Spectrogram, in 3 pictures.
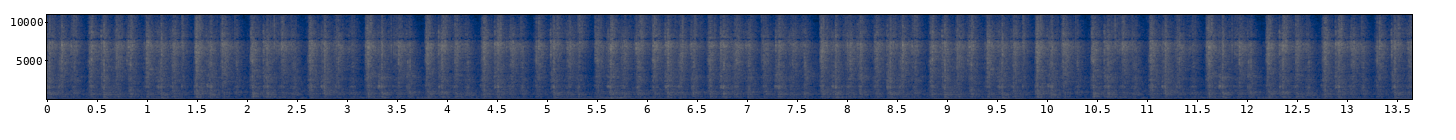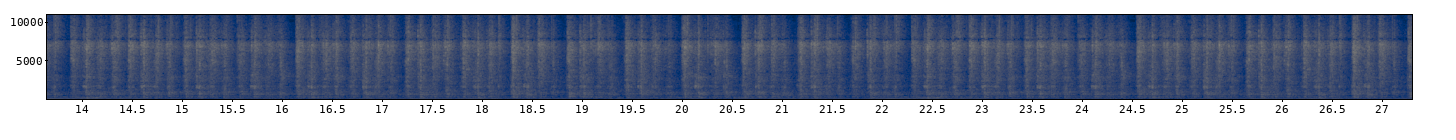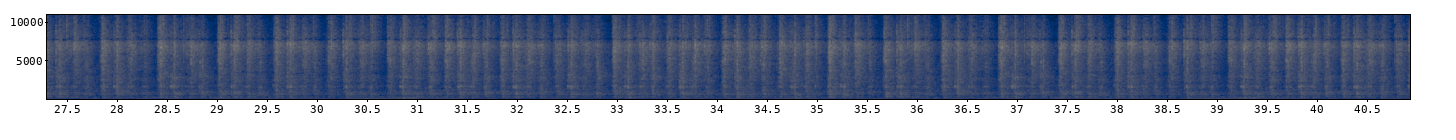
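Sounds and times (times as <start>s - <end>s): maraca rattling: 0.0s - 40.9s.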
